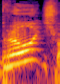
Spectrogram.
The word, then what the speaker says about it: brooch: No, a badge, no, it rhymes with scroach. – Thingamajiggy. – You can only say thingamajiggy. Scroach, I was trying. What are you laughing at? I was trying to describe brooch.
